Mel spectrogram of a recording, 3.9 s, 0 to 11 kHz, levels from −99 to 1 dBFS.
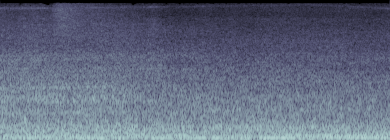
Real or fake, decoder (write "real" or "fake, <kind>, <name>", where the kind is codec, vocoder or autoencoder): real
